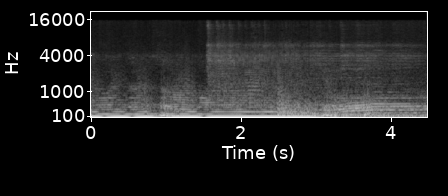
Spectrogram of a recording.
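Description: Tibetan Buddhist ritual music: a loud, deep, steady drone that breaks off about two and a half seconds in and gives way to a busier mix of instruments, with brighter high sound joining from about a second and a half in.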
